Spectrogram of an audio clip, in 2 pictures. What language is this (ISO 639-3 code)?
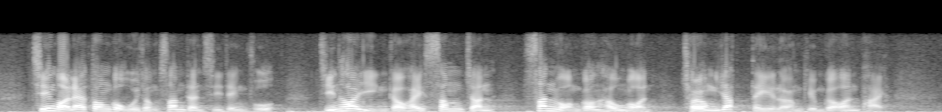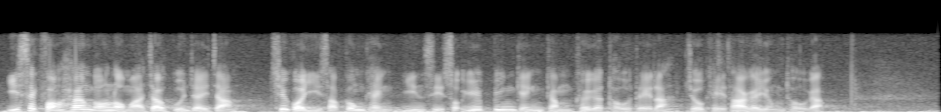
yue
